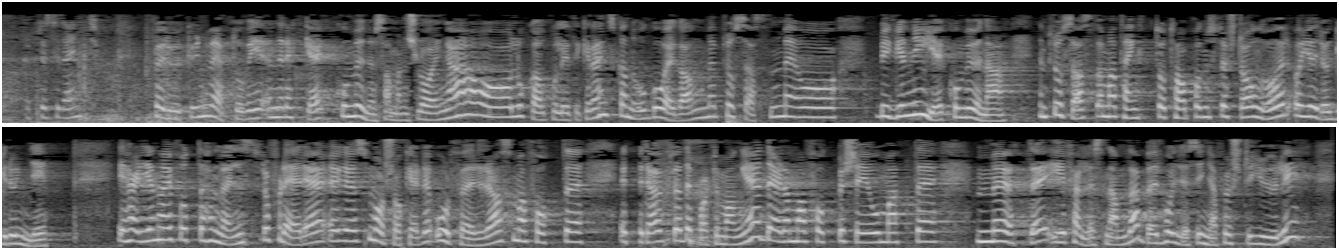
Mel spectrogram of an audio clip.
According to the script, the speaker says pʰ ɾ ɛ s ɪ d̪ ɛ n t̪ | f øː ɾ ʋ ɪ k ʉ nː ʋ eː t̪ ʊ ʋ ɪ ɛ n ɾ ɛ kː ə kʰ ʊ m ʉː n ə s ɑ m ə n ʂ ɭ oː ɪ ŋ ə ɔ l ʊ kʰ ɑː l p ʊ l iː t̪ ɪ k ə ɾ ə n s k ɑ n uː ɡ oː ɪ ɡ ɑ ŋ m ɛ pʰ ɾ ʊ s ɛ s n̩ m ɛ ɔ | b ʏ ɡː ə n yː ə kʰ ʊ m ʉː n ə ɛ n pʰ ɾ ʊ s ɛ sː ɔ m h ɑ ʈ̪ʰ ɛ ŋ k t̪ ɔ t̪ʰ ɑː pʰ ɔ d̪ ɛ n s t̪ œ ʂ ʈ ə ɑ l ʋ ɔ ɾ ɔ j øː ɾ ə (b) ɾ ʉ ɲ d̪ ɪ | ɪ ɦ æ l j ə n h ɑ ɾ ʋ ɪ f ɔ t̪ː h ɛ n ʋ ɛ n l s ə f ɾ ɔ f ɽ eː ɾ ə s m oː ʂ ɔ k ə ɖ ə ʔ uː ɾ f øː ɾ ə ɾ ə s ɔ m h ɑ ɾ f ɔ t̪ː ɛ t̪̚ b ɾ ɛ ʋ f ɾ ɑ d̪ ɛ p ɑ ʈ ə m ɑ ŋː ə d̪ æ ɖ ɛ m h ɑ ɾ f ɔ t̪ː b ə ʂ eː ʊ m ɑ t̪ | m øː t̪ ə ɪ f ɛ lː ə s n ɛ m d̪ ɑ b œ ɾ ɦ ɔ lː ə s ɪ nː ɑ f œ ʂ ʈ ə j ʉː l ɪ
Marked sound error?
yes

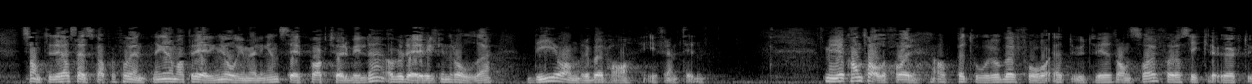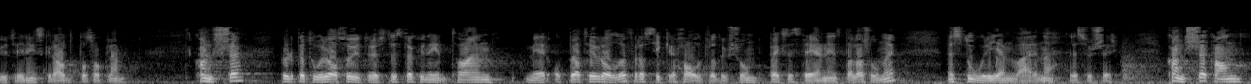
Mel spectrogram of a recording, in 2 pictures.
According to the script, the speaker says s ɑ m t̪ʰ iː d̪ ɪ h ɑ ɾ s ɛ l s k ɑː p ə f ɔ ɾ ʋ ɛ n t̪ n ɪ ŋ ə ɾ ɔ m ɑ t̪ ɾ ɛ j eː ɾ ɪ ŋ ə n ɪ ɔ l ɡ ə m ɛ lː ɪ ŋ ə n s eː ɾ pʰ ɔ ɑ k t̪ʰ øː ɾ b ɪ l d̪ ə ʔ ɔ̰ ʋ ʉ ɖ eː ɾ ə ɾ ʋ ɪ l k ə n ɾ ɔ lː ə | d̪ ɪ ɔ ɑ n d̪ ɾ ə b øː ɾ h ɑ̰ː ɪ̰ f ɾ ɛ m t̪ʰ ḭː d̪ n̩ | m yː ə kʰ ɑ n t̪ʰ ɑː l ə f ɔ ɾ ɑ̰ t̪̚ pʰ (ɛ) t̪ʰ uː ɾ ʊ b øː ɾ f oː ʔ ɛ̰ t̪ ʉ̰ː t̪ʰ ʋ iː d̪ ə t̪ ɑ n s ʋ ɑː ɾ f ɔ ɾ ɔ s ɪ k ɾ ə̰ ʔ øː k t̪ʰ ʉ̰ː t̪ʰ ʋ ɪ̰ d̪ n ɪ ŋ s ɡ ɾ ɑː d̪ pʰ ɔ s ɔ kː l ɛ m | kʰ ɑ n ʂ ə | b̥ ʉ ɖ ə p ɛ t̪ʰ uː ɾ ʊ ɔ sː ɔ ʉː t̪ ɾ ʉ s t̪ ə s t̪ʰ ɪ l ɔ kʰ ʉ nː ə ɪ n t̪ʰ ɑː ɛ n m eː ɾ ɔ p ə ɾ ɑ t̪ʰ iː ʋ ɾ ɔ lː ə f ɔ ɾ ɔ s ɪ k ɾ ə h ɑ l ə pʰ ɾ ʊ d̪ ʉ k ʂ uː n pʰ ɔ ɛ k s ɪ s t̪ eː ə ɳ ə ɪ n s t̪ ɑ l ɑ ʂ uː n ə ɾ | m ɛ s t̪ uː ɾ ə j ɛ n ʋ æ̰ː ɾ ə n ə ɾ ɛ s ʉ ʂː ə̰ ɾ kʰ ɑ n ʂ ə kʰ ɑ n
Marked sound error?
no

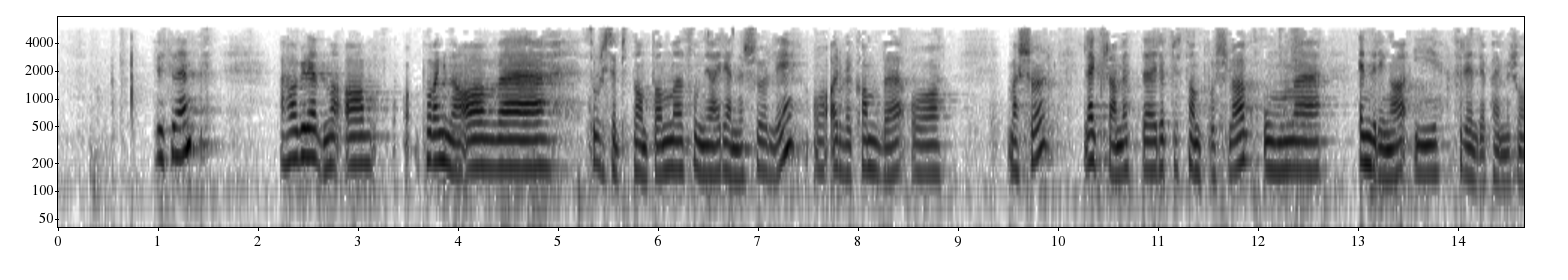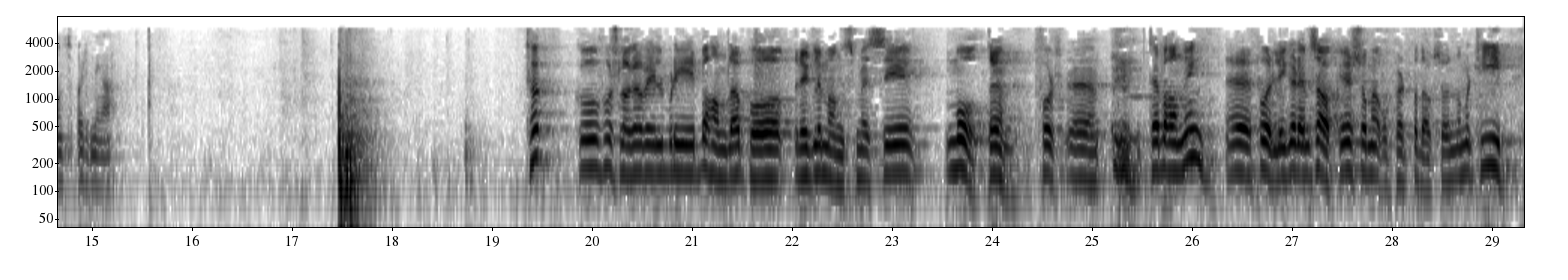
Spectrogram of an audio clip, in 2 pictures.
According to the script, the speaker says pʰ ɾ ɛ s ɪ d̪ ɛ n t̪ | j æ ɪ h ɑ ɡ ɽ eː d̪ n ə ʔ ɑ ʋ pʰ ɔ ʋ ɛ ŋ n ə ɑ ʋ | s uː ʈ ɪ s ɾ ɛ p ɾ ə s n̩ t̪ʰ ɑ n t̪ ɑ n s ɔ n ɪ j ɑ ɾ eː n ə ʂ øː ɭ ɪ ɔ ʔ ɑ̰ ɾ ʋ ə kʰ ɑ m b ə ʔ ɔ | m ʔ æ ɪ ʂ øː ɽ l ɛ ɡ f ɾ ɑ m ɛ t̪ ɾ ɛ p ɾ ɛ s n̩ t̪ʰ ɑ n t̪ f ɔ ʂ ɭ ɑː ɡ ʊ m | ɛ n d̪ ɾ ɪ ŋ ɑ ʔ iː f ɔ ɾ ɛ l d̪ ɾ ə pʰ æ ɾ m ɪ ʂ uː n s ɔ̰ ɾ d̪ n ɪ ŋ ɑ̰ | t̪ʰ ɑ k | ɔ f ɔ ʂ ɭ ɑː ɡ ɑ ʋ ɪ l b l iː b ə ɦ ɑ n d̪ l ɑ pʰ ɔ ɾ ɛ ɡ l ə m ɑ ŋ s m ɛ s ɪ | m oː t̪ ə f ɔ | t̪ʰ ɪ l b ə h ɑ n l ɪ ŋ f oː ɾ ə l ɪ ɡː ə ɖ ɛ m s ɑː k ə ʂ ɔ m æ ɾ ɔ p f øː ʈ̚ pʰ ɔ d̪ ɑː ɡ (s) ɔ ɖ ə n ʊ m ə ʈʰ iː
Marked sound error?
no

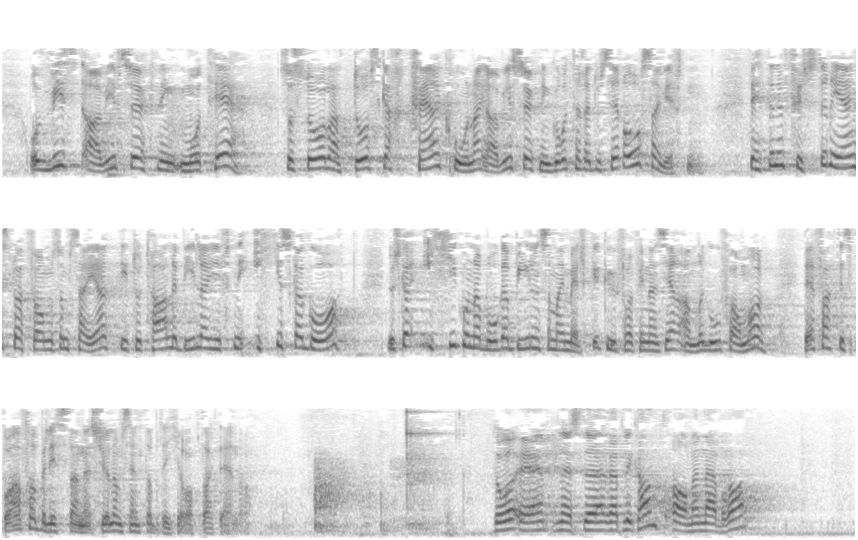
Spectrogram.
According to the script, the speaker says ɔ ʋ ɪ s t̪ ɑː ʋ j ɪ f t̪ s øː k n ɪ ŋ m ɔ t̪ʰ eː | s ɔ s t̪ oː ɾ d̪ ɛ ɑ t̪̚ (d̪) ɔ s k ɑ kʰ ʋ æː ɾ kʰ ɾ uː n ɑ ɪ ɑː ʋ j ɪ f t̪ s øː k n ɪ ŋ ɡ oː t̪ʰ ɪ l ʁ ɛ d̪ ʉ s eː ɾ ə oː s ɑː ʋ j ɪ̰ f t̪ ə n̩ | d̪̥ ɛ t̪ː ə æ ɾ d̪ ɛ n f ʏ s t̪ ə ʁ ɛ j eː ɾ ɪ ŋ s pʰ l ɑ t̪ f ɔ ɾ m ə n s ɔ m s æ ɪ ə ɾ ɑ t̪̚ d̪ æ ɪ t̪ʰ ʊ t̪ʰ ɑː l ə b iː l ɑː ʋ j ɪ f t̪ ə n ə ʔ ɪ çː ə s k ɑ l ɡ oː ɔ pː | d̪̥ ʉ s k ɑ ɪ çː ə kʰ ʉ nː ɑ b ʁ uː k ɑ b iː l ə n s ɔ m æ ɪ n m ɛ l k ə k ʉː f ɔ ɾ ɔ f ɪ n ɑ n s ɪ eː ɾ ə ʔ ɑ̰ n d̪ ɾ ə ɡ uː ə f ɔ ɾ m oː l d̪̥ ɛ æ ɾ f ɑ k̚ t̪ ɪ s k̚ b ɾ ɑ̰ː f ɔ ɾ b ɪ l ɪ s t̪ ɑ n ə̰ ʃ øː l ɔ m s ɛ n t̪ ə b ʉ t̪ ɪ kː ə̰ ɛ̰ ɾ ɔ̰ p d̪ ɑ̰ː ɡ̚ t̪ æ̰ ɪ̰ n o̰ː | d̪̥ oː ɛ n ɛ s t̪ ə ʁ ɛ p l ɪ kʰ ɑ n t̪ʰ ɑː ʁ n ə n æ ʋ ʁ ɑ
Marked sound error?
no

